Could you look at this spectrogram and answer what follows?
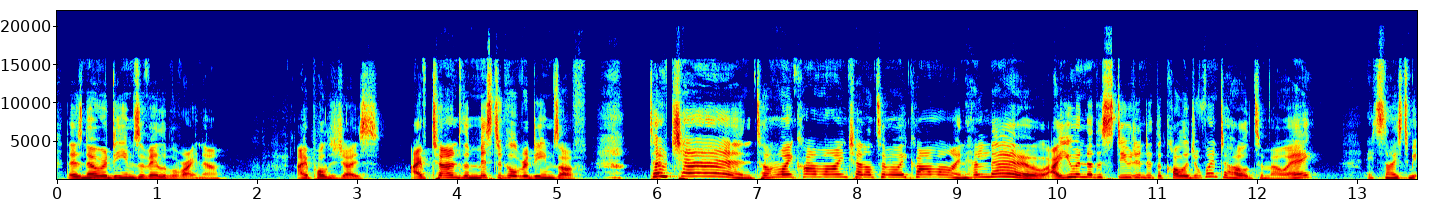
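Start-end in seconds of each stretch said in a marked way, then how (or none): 5.9-12.5 full-throated excited yelling, high-pitched and loud. A streamer greets a newly arrived viewer by name, yelling. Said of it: "sorry, I'm yelling".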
